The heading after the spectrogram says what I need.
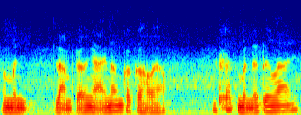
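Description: A male spiritual teacher counsels a caller in an earnest, folksy manner, with his voice climbing when he stresses a point. His voice sits at an average pitch. The sound is squeezed into a narrow, phone-like radio band. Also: normal speed, breathy edge. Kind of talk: meditation teaching in a radio call-in.

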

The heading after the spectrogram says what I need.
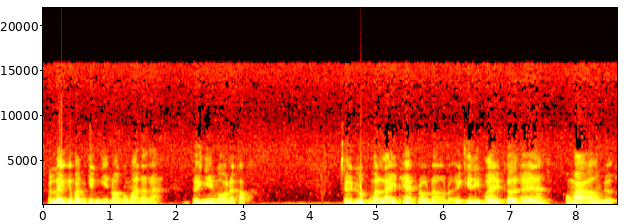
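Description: Rambling man teaching, mellow voice. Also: on the high side, brisk, slight background noise, poor audio. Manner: rambling, repetitive, laughs often. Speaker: spiritual teacher. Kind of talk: informal religious teaching talk.

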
